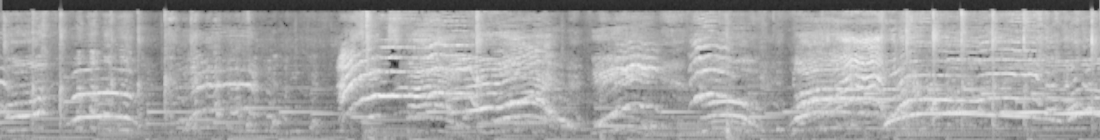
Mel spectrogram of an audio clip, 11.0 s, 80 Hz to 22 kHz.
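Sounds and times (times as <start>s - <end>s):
people cheering and shrieking: 0.4s - 11.0s
hand claps: 9.0s - 11.0s.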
